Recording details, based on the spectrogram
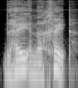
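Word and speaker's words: חית: But otherwise the hay and the chet look much alike. And we pronounce this chet. This is a sere, so it says the long A sound.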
